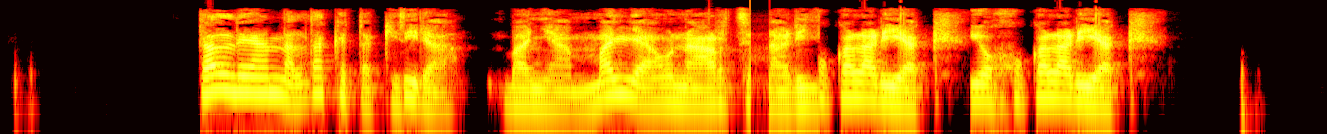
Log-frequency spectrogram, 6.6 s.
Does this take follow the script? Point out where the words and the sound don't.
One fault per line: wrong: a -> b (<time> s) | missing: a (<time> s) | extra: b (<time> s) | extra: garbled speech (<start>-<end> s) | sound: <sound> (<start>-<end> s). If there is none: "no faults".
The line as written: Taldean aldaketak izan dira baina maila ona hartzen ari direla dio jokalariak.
missing: izan (2.0 s)
sound: dropout (3.8-3.8 s)
wrong: direla -> jokalariak (4.1 s)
